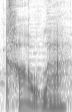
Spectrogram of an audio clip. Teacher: 考拉是第三声和第一声哦。 Yeah, third tone, first tone.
